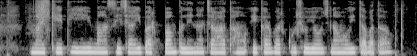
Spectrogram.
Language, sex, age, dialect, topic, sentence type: Chhattisgarhi, female, 18-24, Eastern, banking, question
